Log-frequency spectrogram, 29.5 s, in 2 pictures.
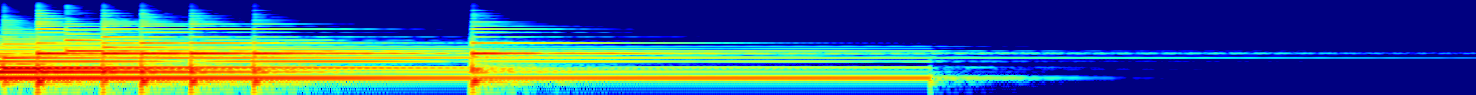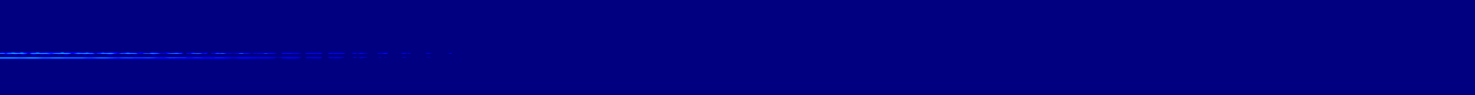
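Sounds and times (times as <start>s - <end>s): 
classical guitar: 0.0s - 9.5s.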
